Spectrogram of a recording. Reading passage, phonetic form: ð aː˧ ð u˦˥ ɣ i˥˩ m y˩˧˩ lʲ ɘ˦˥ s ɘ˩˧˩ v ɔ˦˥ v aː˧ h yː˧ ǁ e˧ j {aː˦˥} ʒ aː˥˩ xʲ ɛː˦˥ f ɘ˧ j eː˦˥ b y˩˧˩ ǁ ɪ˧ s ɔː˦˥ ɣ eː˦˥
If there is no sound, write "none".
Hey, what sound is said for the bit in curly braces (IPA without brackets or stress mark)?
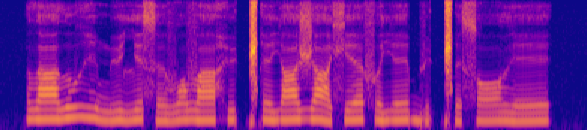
aː˦˥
